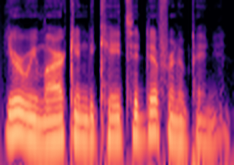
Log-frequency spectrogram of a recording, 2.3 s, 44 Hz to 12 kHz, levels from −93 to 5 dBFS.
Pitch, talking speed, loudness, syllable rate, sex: 110 Hz, 155 wpm, -16 LUFS, 6.2 syllables/s, male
